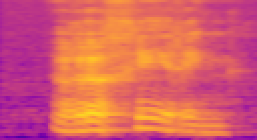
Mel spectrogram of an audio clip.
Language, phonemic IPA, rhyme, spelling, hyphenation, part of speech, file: Dutch, /rəˈɣeː.rɪŋ/, -eːrɪŋ, regering, re‧ge‧ring, noun, Nl-regering.ogg
- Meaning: 1. governing (act of; ruling a state or similar political entity) 2. government (a governing council: especially the executive branch of government) 3. rule, reign (of a prince etc.)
